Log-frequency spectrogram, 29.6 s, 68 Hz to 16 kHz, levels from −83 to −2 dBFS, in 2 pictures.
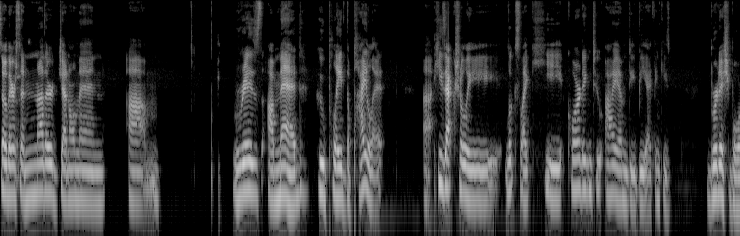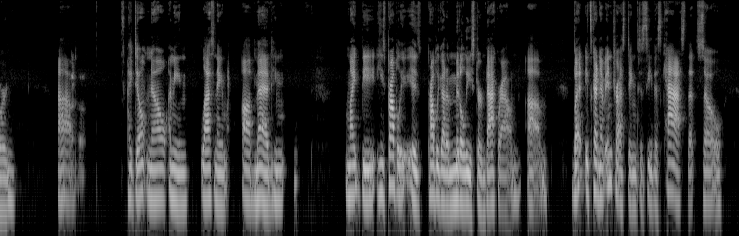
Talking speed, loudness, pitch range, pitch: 115 wpm, -29 LUFS, 150-180 Hz, 160 Hz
